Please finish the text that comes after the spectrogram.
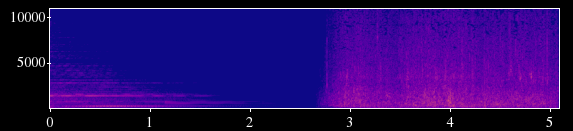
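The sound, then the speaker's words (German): A sustained tonal chime fades away, then after a short silence a steady wash of stream or lake water rushes in, fairly full, with no voices. “An einem Bach oder See vor rund 400 Millionen Jahren.”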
